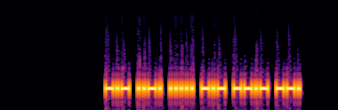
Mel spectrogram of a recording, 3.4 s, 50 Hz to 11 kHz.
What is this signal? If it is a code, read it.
Morse code, heard as a keyed tone, about 41 wpm, 700 Hz. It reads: KF5KQG
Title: USA Call Signs - 6 Characters - Repeated 2x - 45wpm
